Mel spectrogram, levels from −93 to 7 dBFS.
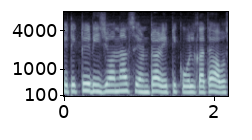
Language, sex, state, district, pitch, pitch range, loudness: Bengali, female, West Bengal, North 24 Parganas, 225 Hz, 205-230 Hz, -13 LUFS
